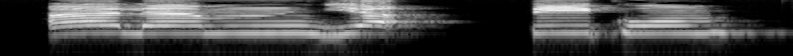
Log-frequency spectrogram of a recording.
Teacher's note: حمزہ ساکن کو جھٹکا دے کر پڑھا جاتا ہے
